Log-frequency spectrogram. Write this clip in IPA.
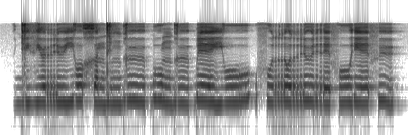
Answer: ɡʲ ʉ vʲ ə˞ r y j ʊ x ə n d i ŋ ɡ ʉː ɓ u ŋ ɡ ʉː ɓ eː j uː | f u r ʊ r ʉ r e f uː ɾʲ eː f y

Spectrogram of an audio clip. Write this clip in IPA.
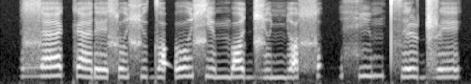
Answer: ɮ æ k æ ɾ e ɬ o ɕ u d ɒ ʔ o ɕ e m ɒ d͡ʑ o ɲ ɒ ɬ | x i m t͡s e ɖ͡ʐ e

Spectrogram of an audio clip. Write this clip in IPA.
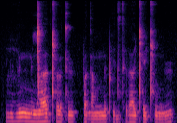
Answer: ʎ u ʎ ʉ nː ʉ ŋ͡ǀ ɐː d cʰ ɵː tʼ ʉː pː ɐ ɡ a mː e pʰ i d i tʰ r ɐː cʰ e cʰ u ŋ ʉ

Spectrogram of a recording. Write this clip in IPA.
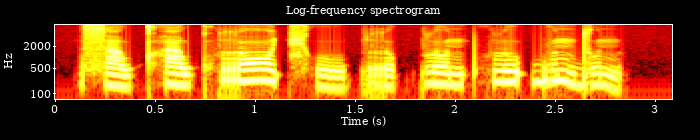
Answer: s a˨˩ w kʰ a˧ w kʰ r ɔː˥˩ t͡ɕʰ uː˩˦ p r o˨˩ k̚ p l o˧ n pʰ l u˦˥ ʔ b u˥˩ n d u˥˩ n

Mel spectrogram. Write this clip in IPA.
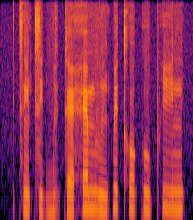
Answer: t͡s ĩ˨ t͡s i˨ ɡ͡b ɪ˨ k ɛ˨ h ɛ˦ m v ĩ˨ k͡p ɪ˦ kʰ o˦ k u˦˨ pʰ i˦ n

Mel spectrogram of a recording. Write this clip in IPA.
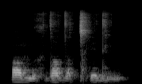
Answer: ɒ˦ m ʊ˨ x d ʌ˦ dˤ ɪ˨ ǀʰ ɪ˦ d i˨

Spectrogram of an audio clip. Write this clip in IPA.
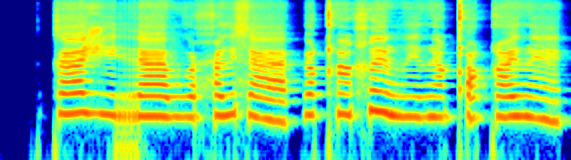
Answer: k a ʒ e r a v ɵ ħ ɘ s a | ʏ qʰ ɛ̃ χ ɛ̃ v e ð ɛ̃ qʼ ɵ q ɛ ð ɛ̃

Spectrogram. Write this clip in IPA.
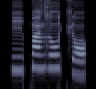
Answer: iː˨ p ã˦ z oː˦ t͡ʃ ɔ˨

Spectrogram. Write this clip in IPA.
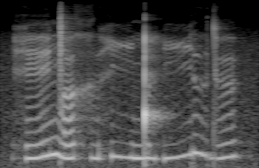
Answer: h eː ŋ͡ǀ ɐ x ɨ h iː ŋ͡ǃ ɨ ʔ iː ɾ ɨː d ʏ

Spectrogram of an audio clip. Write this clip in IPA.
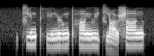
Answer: t͡ɕ i˦ n t̪ʰ i˨˦ n ɻ ʊ˦ ŋ pʰ ɑ˦ ŋ l i˥˨ t͡ɕ j ɑ̰˨˩ ʊ̯ ʂ ɑ˦ ŋ

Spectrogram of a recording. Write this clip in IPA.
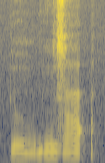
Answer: ɾ ũ m b ĩ ɮ a ʔ

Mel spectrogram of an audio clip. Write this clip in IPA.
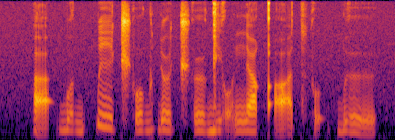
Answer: a̰ ʔ b ɵ ɡ k͡p i t͡ʃʼ u ɡ ɗ ʉ t͡ʃʼ ʉ ɡ j o̰ n e qʼ a̰ t͡sʼ ṵ ʔ ɓ ɨ

